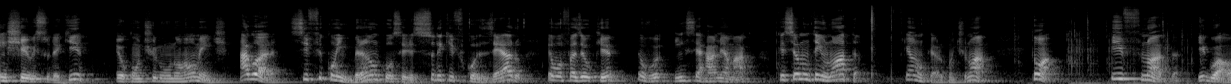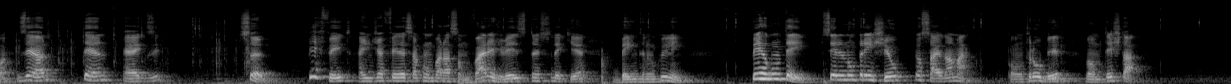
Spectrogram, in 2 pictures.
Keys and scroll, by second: 22.3 ctrl+b, 22.8 alt+Tab.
